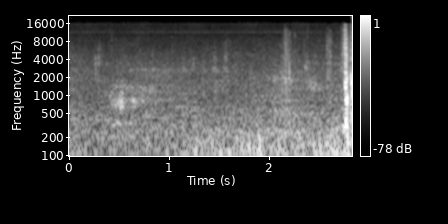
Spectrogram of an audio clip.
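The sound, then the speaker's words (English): Strong wind rips across Court Philippe Chatrier during a clay-court tennis match, blowing sand around. It comes through as a steady, low, rumbling roar with gusty buffeting that grows slightly louder toward the end. “The wind is really ripping around Court Philippe Chatrier. The sand is being blown all over the place.”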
